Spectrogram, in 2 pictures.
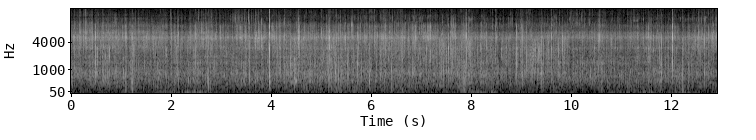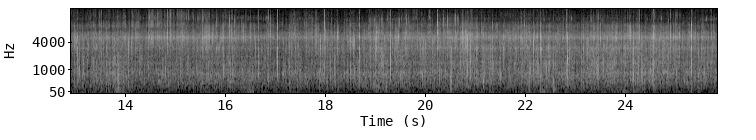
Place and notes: Aukštaitija National Park, Lithuania, ants
ants on the fallen branch. contact microphones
